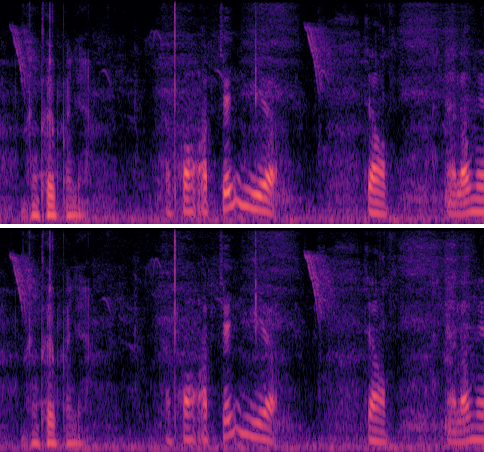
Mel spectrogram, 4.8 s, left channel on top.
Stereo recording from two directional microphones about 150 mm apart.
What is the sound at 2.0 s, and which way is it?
Speech, 60° left (ahead or behind).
